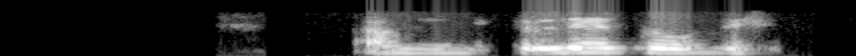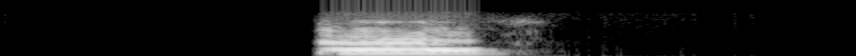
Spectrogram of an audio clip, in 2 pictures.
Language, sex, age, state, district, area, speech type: Hindi, female, 60+, Uttar Pradesh, Hardoi, rural, conversation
